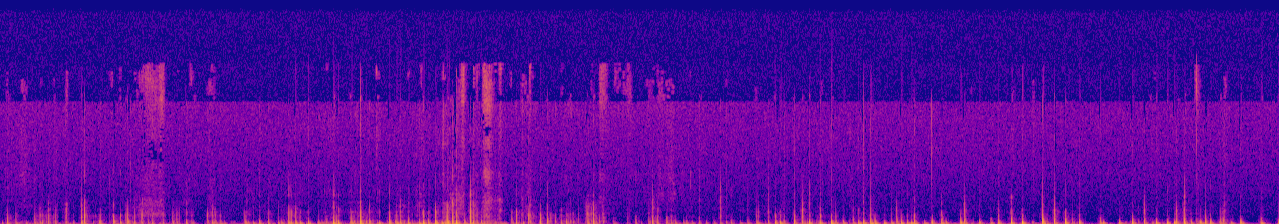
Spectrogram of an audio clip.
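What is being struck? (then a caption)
Cork object. A cork object is tapped in a rapid, irregular series of soft, dull taps. Each tap is a short, dry thud with almost no ring, its energy mostly deep and low with nothing bright above, swelling slightly louder in clusters.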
